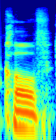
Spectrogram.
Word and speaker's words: Cobh: My sister-in-law, her brother played with Roy Keane for about 2 or 3 months when he was at Cove Ramblers before he went up to do the Irish. – Is it Cove? – Cove. Spelled C-O-B-H.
